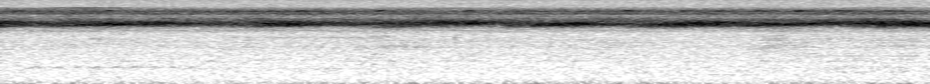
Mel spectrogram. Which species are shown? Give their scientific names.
Momotus momota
